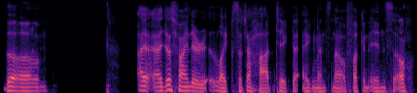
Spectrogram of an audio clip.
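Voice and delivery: ordinary talk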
